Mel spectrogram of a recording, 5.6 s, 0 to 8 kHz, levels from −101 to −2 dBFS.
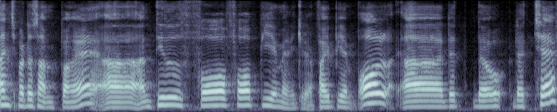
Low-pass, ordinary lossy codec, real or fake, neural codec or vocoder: none; none; fake; codec, 16 kHz, 16 kbps, FreqCodec, smaller model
